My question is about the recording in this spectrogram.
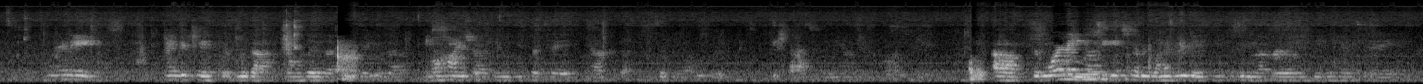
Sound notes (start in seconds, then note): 1.5 speaking in native language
